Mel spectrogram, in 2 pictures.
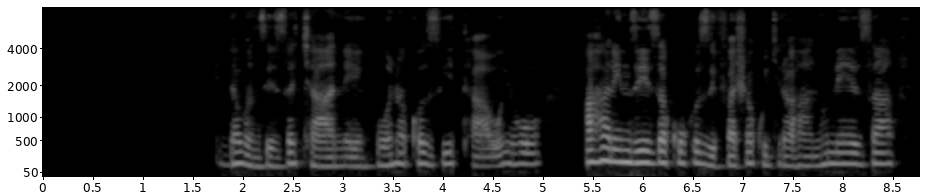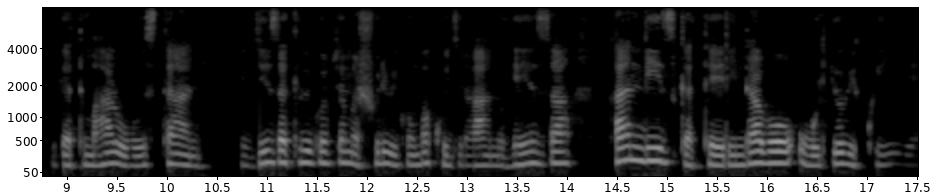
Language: Kinyarwanda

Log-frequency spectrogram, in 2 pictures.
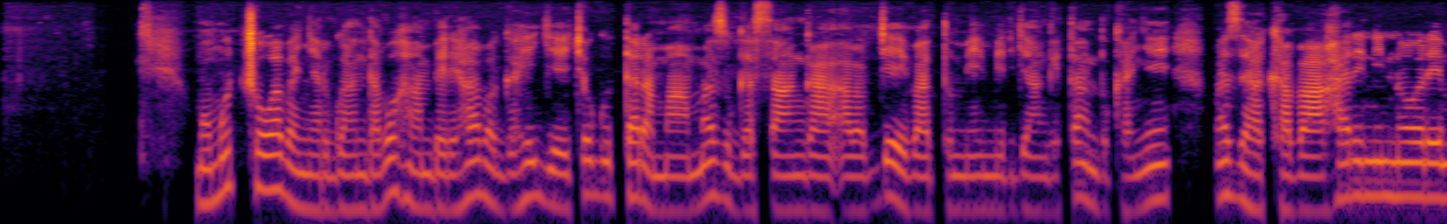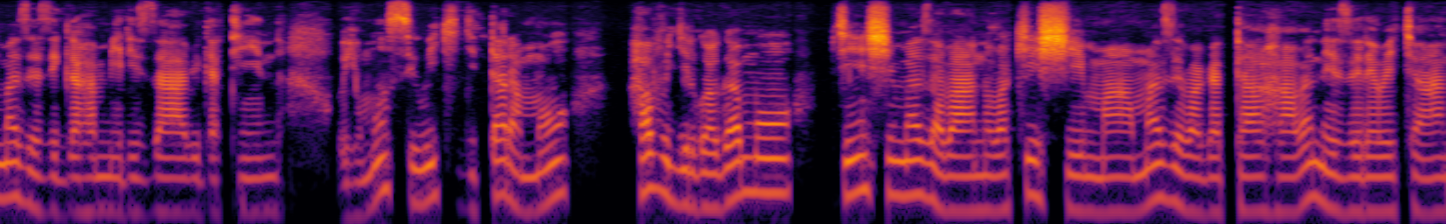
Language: Kinyarwanda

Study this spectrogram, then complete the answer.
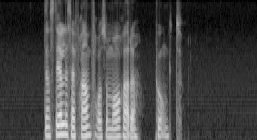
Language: Swedish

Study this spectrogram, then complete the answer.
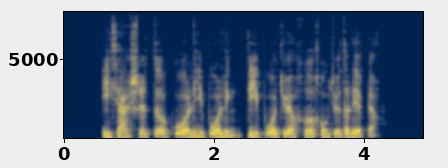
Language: Chinese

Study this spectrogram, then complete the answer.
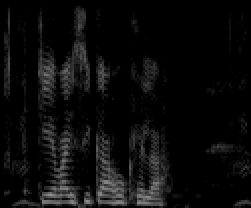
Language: Bhojpuri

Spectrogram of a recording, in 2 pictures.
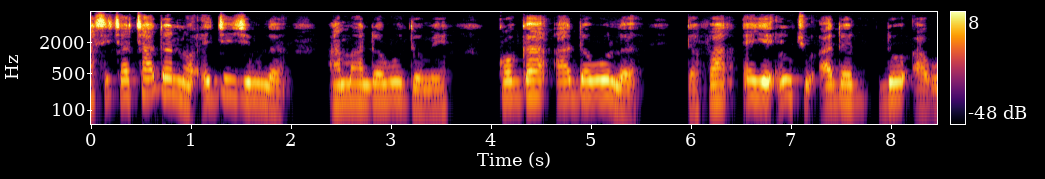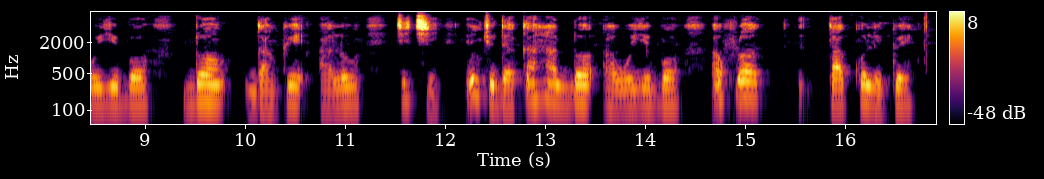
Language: Ewe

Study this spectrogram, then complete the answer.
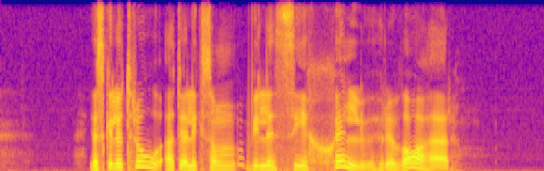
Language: Swedish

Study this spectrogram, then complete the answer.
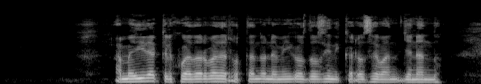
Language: Spanish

